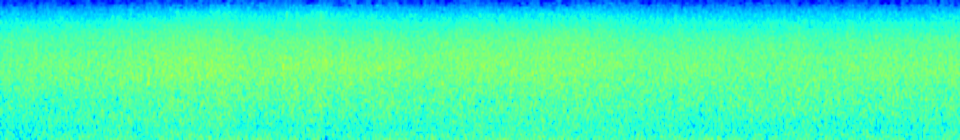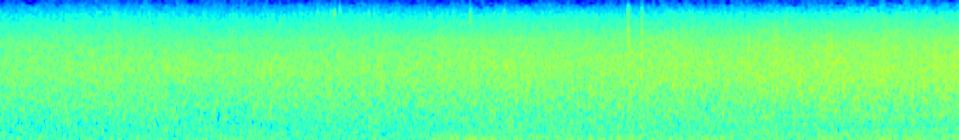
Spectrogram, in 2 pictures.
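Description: A jet engine roars steadily at idle.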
